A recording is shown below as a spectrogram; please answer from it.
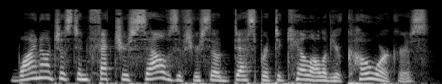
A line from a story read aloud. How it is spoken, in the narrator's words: Anna spat out, anger rising through the numbness she'd been living in for weeks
